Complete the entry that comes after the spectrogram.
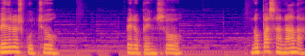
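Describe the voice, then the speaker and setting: A woman's calm, very slow voice at a fairly low pitch, flat and monotone in intonation, with music in the background. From Spain. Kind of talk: slow story reading for language learners. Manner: slow, calm, clear.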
